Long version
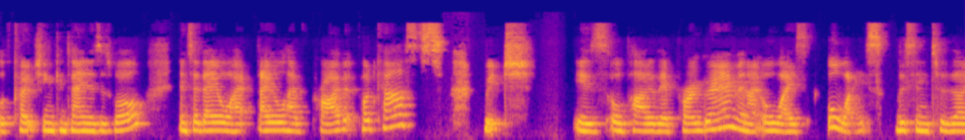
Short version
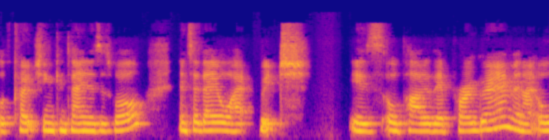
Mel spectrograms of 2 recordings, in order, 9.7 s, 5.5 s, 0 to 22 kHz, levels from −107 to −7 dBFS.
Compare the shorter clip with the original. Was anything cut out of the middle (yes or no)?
yes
